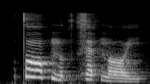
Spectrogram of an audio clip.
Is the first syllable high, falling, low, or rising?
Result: high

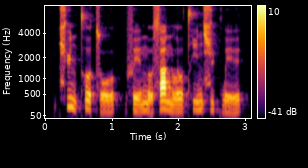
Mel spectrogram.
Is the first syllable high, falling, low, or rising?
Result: falling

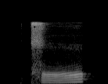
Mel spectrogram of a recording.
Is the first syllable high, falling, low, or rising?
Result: rising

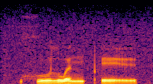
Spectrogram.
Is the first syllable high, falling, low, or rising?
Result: high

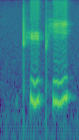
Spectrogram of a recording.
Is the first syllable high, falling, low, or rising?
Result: rising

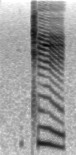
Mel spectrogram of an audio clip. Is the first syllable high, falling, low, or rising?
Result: falling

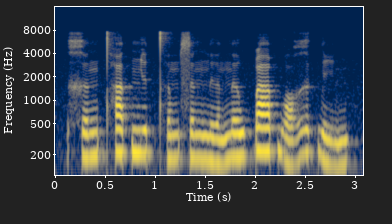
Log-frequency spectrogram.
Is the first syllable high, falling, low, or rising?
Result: rising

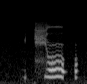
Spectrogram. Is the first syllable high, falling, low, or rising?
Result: falling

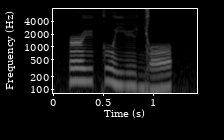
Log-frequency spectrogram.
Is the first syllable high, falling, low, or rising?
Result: high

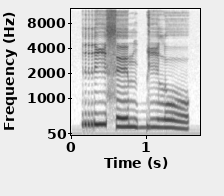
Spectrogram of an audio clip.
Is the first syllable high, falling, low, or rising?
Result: high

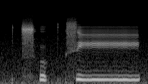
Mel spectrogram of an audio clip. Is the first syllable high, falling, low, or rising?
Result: rising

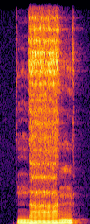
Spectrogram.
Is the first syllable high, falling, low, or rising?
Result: rising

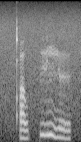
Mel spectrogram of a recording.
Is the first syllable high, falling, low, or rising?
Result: low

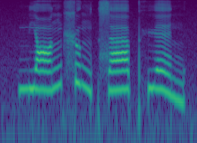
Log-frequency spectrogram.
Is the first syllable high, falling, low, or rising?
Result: rising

